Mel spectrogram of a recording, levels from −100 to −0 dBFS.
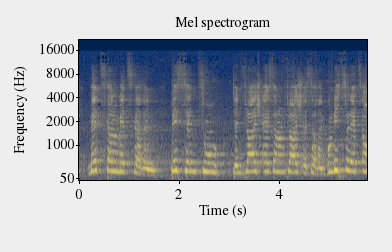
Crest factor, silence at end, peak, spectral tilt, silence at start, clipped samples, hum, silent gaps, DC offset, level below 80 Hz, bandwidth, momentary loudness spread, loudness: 16 dB; 0 s; -4 dBFS; -4.5 dB/octave; 0 s; under 0.1%; none; none; under 0.1%; -64 dBFS; 11 kHz; 8 LU; -22 LUFS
